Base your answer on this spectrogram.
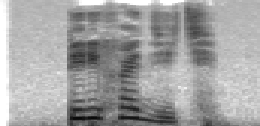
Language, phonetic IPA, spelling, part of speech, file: Russian, [pʲɪrʲɪxɐˈdʲitʲ], переходить, verb, Ru-переходить.ogg
- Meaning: 1. to cross, to get over, to get across 2. to pass on (to), to proceed (to), to turn (to) 3. to change, to switch (from/to), to convert (to)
